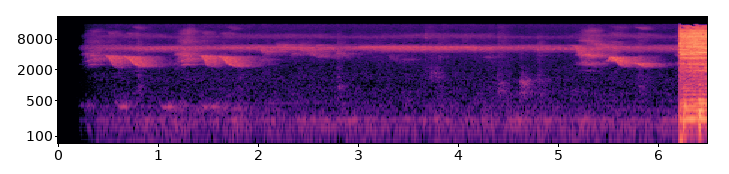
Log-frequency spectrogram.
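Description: Faint bird chirps: short calls falling in pitch, a few near the start and again near the end, over a steady high insect-like trill.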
